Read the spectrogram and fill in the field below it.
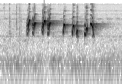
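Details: Red-whiskered bulbul, southern Thai type, played as a lure; a quick phrase of about ten sharp chirped notes in pairs, bright and bouncing, lasting about one and a half seconds.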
